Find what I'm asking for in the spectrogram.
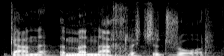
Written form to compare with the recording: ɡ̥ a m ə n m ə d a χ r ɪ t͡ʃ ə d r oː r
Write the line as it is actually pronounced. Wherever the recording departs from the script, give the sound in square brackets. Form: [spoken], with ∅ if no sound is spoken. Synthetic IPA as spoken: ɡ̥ a [n] ə [∅] m ə [n] a χ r ɪ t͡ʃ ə d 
